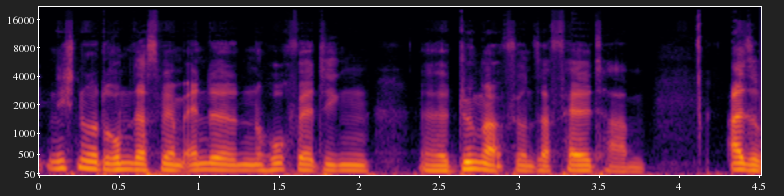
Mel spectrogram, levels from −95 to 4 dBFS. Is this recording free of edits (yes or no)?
yes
